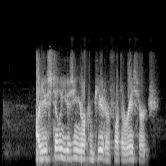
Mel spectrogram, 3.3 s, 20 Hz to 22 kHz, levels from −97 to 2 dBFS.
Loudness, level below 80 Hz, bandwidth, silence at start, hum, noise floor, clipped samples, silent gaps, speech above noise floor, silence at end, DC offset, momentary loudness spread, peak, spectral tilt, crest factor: -16 LUFS; -60 dBFS; 7.6 kHz; 0.7 s; none; -62 dBFS; under 0.1%; none; 45 dB; 0.2 s; under 0.1%; 7 LU; 0 dBFS; -5 dB/octave; 16 dB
